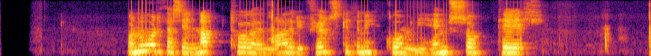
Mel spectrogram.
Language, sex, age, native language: Icelandic, female, 40-49, Icelandic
